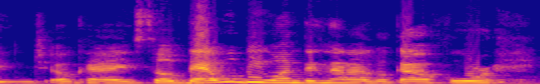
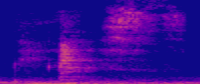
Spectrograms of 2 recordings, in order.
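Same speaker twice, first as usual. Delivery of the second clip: whisper; 23 dB quieter than usual. Retold or imitated. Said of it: "I'm like".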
